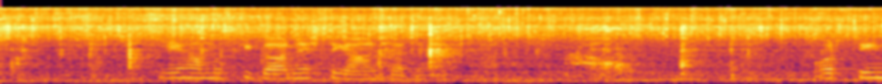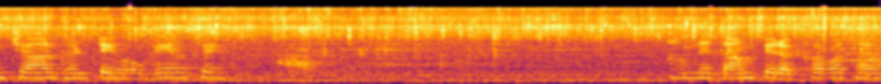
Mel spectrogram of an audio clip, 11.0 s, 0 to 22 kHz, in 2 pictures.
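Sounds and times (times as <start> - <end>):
nuts sizzling in a pan: 0.0 - 11.0
spoon stirring in metal pan: 2.3 - 2.9.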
